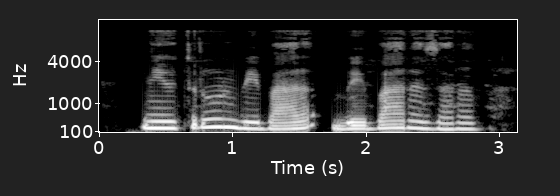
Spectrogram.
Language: Pashto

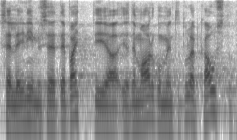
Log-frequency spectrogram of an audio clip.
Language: Estonian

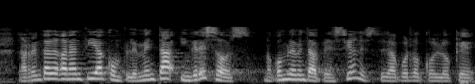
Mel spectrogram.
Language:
Spanish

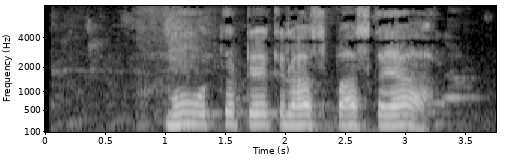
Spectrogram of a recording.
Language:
Sindhi Bhil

